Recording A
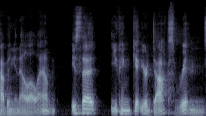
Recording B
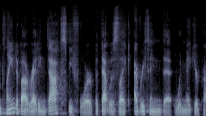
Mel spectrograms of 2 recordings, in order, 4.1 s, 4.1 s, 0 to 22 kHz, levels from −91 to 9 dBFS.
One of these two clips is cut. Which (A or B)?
A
